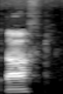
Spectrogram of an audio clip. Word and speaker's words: Thoth: After a disappointing barbecue with Throth? – That's an email we got that I pronounce it Thoth and you pronounce it Throth, and they're like, where the f*** is the R? – Good point.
